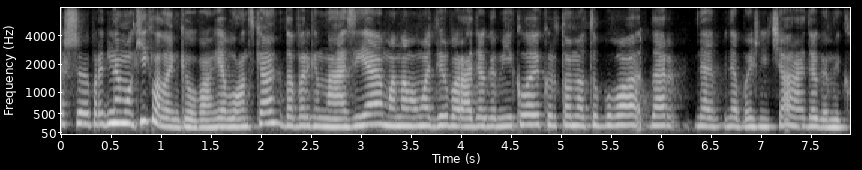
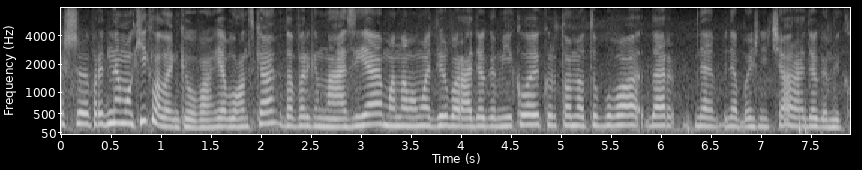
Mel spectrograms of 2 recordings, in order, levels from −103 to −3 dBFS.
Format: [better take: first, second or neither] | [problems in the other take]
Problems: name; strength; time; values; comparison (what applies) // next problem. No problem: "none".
second | noise reduction (neural mask model DeepFilterNet 3)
